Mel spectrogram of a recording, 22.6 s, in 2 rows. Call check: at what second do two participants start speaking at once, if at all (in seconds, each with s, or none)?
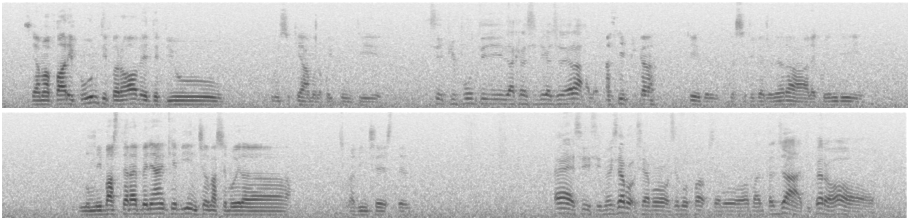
none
